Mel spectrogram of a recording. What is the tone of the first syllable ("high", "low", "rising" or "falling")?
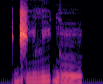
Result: low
